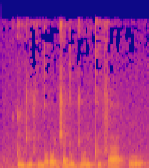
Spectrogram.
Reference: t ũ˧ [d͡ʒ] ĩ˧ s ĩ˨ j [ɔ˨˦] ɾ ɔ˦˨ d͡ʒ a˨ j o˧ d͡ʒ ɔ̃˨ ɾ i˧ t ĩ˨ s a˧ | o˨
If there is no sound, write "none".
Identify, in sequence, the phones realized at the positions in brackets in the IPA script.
d͡ʒ, ɔ˨˦

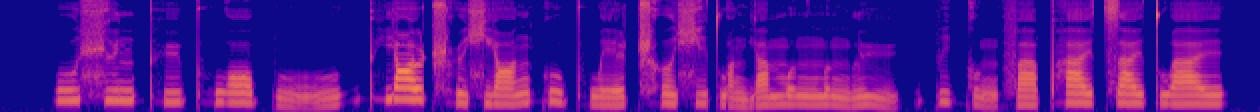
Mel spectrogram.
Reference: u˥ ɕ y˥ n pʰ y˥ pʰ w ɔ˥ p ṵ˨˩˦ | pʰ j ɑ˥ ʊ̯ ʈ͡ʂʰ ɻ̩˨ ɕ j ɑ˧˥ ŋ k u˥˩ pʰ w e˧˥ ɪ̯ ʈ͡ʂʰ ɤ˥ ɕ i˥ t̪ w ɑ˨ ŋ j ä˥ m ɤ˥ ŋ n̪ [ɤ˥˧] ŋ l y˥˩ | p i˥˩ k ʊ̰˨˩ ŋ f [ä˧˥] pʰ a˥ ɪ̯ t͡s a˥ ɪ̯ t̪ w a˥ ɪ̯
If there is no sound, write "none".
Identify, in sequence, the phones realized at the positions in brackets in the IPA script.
ɤ˥˧, ä˧˥

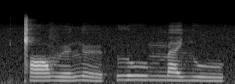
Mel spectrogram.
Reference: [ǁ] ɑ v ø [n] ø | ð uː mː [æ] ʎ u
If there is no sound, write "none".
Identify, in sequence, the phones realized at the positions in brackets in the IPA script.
ǁ, n, æ

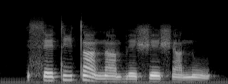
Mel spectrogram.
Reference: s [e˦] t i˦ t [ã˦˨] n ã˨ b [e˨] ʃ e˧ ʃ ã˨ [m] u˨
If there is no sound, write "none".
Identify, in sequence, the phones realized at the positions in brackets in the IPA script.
e˦, ã˦˨, e˨, n

